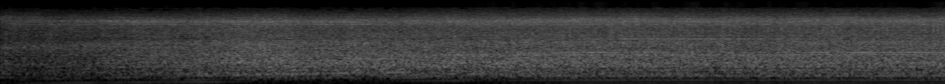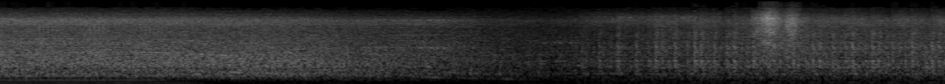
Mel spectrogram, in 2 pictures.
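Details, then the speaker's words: Repaired bus diesel after a week standing, warmed and revved, rear hatch up: steady low drone at idle holding even, no knocks or rattles, then fading; healthy normal idle, job well done. "Not an issue with it. Not an issue whatsoever. That is a job well done."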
